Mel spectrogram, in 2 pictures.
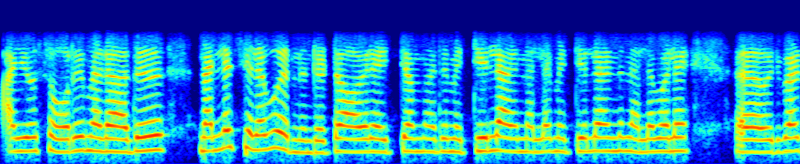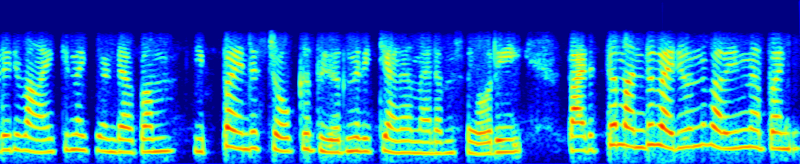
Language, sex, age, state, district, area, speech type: Malayalam, female, 18-30, Kerala, Thiruvananthapuram, rural, conversation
